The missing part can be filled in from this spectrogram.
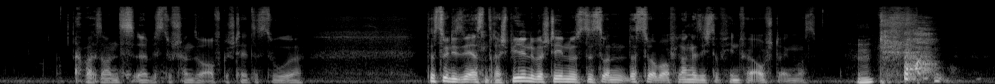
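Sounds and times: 
speech: 0.7 - 3.5, 4.3 - 9.6
sneeze or cough: 8.8 - 9.6.

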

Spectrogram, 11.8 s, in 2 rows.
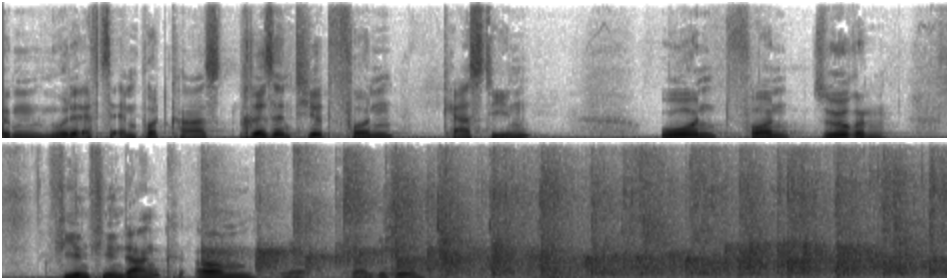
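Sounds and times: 
speech: 0.0 - 3.4, 4.1 - 5.6, 6.2 - 8.7
audience applauding: 7.2 - 11.8.

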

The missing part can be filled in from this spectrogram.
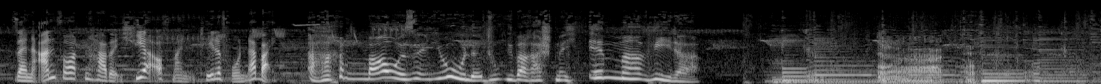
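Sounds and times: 
speech: 0.2 - 8.0
piglets grunting while eating: 8.8 - 10.0.

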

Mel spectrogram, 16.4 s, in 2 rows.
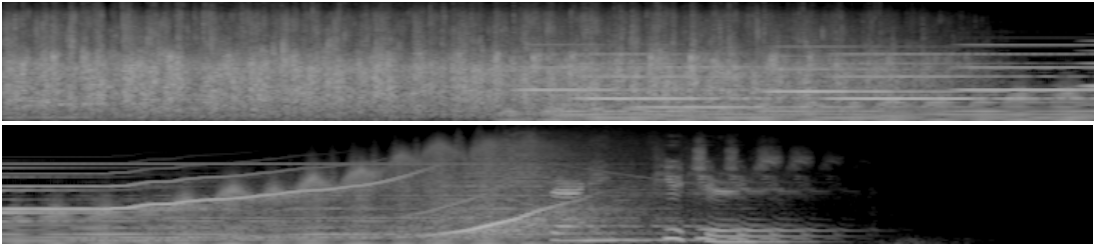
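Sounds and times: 
crowd applause for guests: 0.0 - 7.7
loud music with rising swooping tones: 3.8 - 14.8.

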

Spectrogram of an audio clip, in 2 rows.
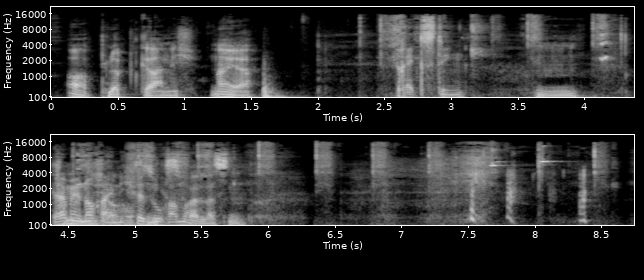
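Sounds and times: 
speech: 0.1 - 1.8, 2.5 - 6.1
corkscrew squeaking as it is turned: 3.6 - 4.8, 7.5 - 8.7.

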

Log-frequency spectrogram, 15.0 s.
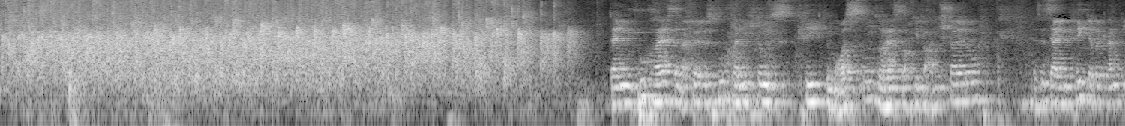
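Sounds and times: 
audience applause: 0.0 - 7.8
speech: 8.2 - 15.0.

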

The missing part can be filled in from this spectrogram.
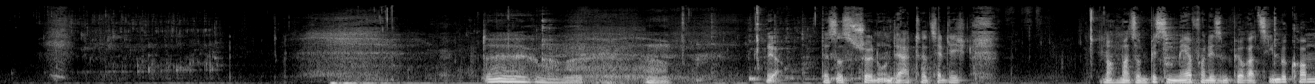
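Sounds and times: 
rinsing out a wine glass with water: 0.5 - 2.7, 6.9 - 9.3
speech: 4.8 - 6.0, 7.6 - 10.0, 11.0 - 13.1.

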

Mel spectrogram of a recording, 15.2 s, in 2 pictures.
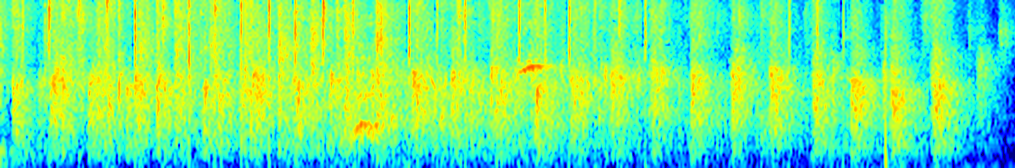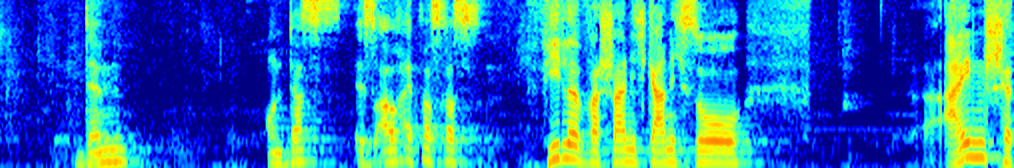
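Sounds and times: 
audience applause: 0.0 - 7.6
speech: 8.2 - 8.7, 9.6 - 13.4, 14.6 - 15.2.

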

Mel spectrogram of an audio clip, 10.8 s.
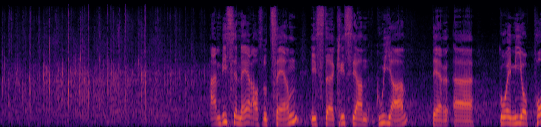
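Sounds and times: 
audience applause: 0.0 - 4.5
speech: 4.2 - 10.8.

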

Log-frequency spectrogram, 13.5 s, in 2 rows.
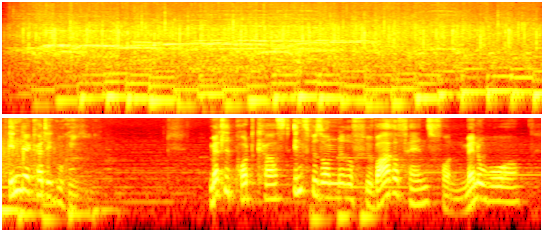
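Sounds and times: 
applause: 0.0 - 7.8
speech: 6.8 - 7.8, 9.3 - 13.4.

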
